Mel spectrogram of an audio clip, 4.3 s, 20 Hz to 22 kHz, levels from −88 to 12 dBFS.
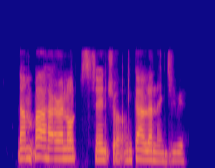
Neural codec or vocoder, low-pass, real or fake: codec, 16 kHz, 1 kbps, X-Codec, WavLM features, trained on Multilingual LibriSpeech; 7.2 kHz; fake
